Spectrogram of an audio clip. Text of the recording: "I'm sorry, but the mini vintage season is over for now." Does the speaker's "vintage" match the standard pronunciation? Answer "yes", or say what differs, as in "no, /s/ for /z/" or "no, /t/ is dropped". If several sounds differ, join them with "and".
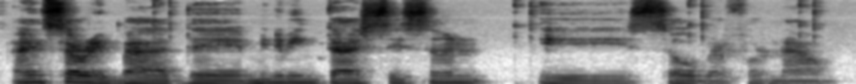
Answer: no, /b/ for /v/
